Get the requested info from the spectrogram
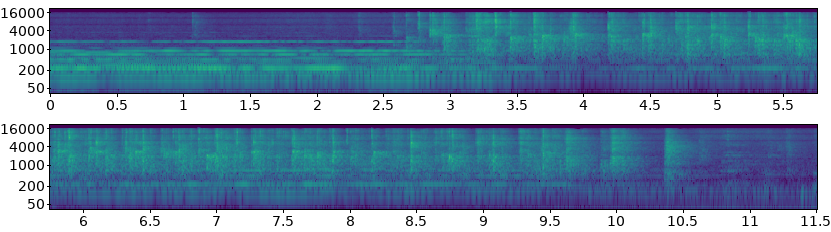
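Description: Closing music holding a sustained chord, with audience applause breaking out about three seconds in and dying away near the end as the music fades.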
